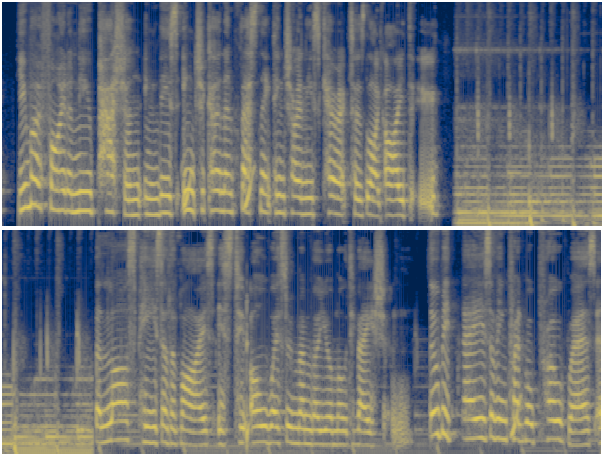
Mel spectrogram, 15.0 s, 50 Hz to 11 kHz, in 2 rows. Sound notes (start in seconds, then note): 3.4 Mandarin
